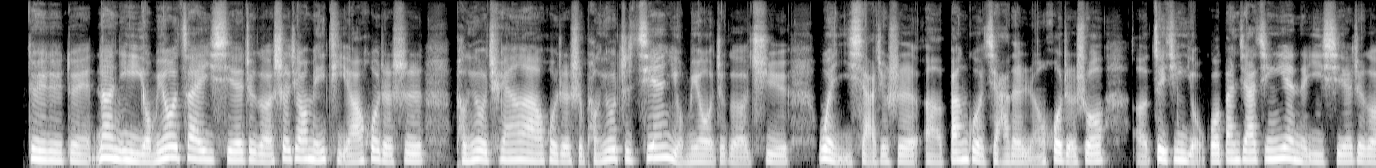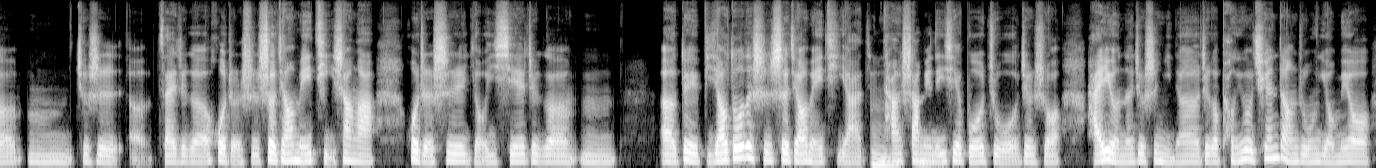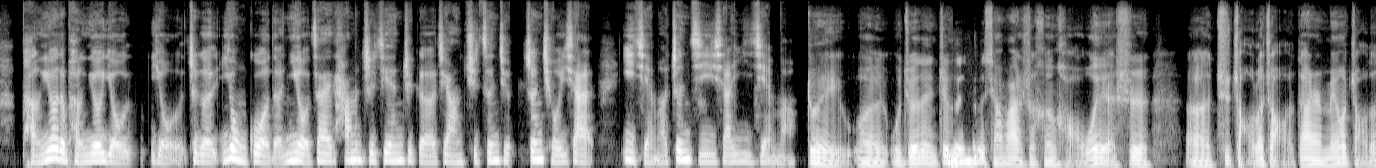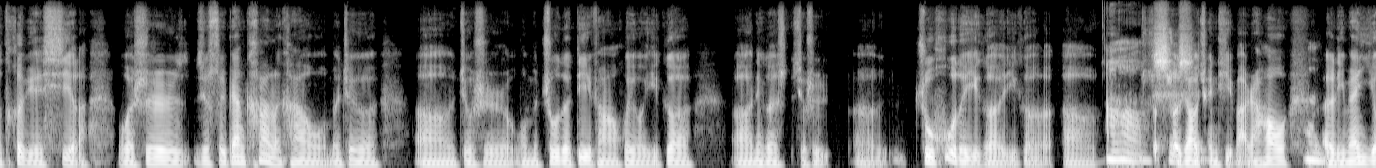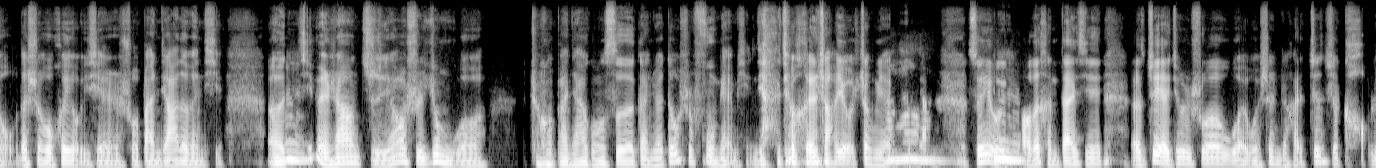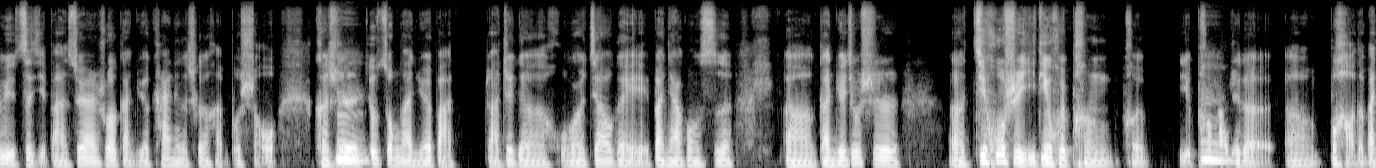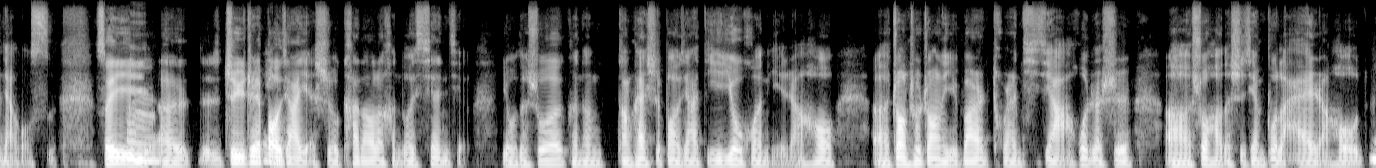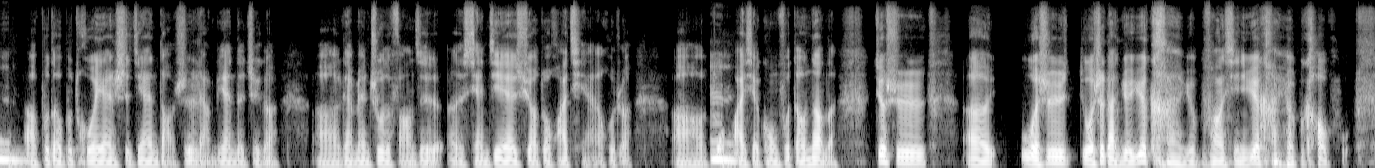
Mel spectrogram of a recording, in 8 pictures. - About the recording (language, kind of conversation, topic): Chinese, advice, 我如何制定搬家预算并尽量省钱？
- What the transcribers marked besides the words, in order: other background noise; chuckle; laughing while speaking: "就很少"; laughing while speaking: "越不"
